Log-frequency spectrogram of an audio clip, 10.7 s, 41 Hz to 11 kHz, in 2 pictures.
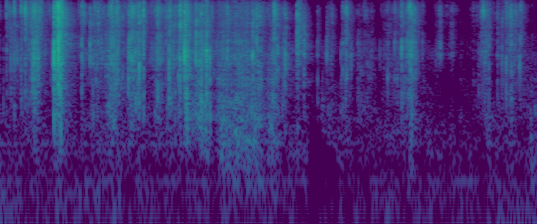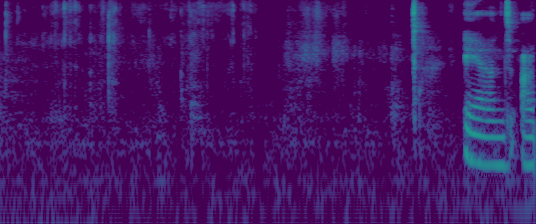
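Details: Crinkling and tearing of plastic and paper in a quiet room: a syringe package (25–27 gauge needle) opened by a gloved student during a subcutaneous injection demonstration.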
